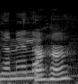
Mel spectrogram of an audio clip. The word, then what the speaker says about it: Yanela: janela te llamas Claro mi segundo nombre es yanela se escribe Janel y bueno por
